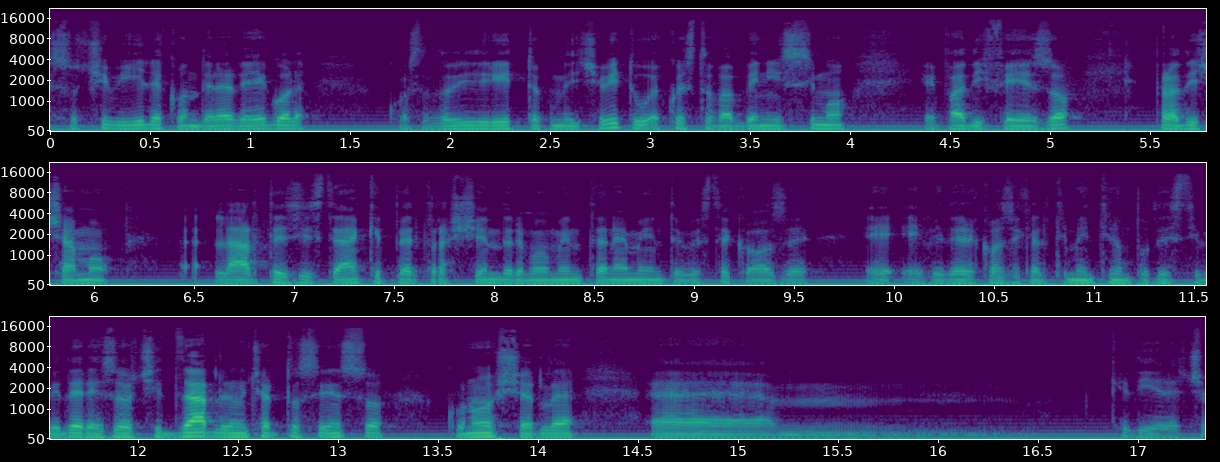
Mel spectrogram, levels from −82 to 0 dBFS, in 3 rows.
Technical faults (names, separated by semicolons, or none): mains hum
